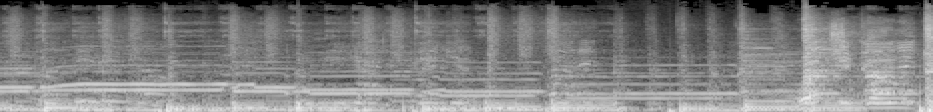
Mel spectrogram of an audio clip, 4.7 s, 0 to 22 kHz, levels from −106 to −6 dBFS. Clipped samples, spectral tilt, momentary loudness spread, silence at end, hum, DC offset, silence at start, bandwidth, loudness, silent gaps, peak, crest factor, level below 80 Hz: under 0.1%; -4.5 dB/octave; 8 LU; 0 s; none; under 0.1%; 0 s; over 20 kHz; -22 LUFS; none; -2 dBFS; 20 dB; -30 dBFS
